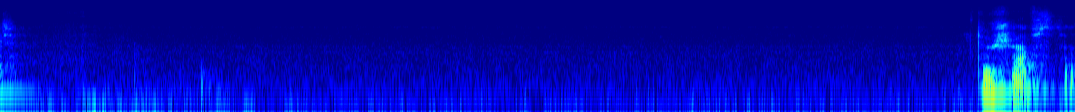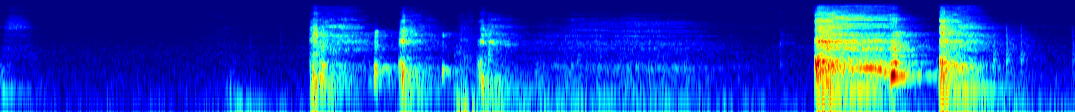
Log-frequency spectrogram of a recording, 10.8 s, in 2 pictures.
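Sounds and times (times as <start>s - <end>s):
speech: 4.9s - 5.6s
coughing: 6.9s - 8.7s, 9.4s - 10.5s.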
